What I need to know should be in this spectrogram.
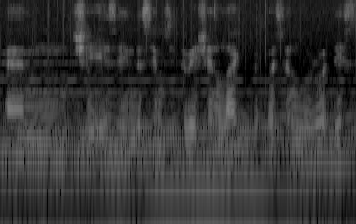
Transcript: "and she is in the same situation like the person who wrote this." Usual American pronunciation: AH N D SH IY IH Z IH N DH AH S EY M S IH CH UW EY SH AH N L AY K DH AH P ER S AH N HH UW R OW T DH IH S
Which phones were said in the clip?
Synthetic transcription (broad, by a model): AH N SH IY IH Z IH N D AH S EY M S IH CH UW EY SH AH N L AY K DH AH P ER S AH N HH UW R OW T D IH S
